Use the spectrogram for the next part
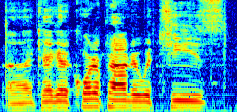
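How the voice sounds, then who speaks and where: Mellow-voiced dad ordering at a drive-through. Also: male voice, medium pitch, fairly even intonation, moderate pace. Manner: plain, patient, repeats items clearly. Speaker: father in family vlog. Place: in a car.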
